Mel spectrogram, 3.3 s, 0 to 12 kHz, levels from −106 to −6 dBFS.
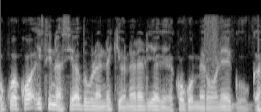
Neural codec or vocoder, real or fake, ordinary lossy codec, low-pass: none; real; none; 7.2 kHz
